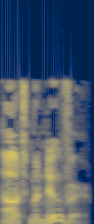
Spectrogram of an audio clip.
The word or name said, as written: outmaneuver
